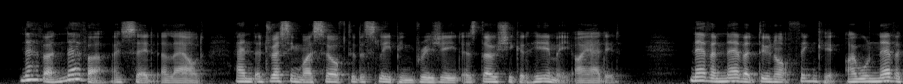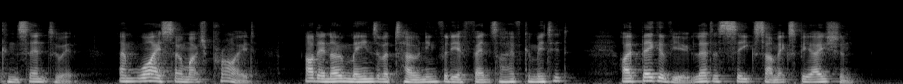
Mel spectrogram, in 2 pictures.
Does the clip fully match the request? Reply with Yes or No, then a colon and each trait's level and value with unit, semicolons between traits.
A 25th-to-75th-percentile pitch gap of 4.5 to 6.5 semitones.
No: average, 3.8 semitones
